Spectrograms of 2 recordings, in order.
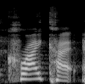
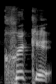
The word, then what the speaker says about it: Cricut: And I want to defend myself by saying, as a spelling bee champion who is very aware of the rules of phonics, cry cut is how you pronounce that collection of letters. – Wait, I'm going to push back on that one. It's spelled cricket and it has an antenna on top of the C. – It's spelled C-R-I-C-U-T.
